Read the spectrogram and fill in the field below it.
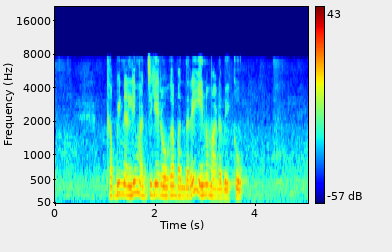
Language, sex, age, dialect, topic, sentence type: Kannada, female, 18-24, Dharwad Kannada, agriculture, question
